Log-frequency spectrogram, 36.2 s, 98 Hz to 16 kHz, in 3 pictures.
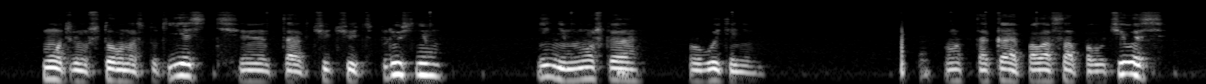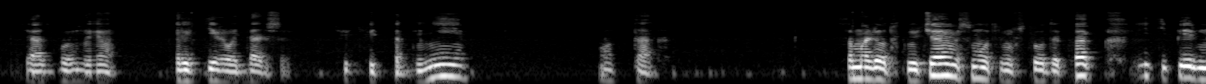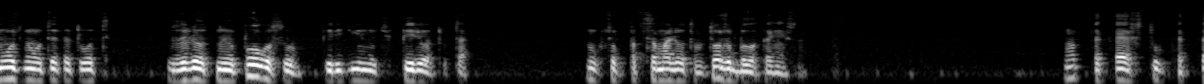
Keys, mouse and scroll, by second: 0.2-1.0 scroll up 2, 1.0-1.7 scroll down 2, 2.6 click, 7.5-8.5 scroll down 3, 8.5 middle click, 8.5 scroll down 4, 9.8 middle click, 9.8-11.0 scroll up 1, 11.0-11.7 scroll up 1, 11.7-12.8 scroll up 3, 12.1 shift+middle click, 14.0 click, 15.9-16.7 scroll down 2, 16.7-17.8 scroll up 2, 17.8-18.6 scroll down 1, 18.8 shift+middle click, 20.7 click, 22.2-23.5 scroll down 1, 23.5-24.5 scroll down 1, 24.5 middle click, 26.6 click, 31.0-31.5 scroll down 2, 31.8 shift+middle click, 32.7-33.2 scroll up 2, 33.3 shift+middle click.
